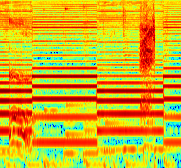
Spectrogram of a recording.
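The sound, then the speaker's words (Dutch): A loud ambulance siren wails in a two-tone pattern, its pitch stepping up and down about every half second, continuous throughout. “Is het nou de politie, de brandweer of de ambulance? Ambulance.”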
